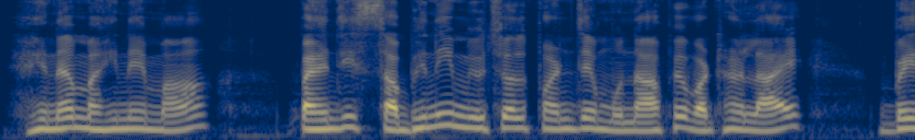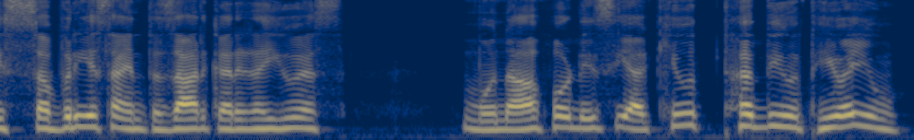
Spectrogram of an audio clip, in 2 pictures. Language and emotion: Sindhi, happy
